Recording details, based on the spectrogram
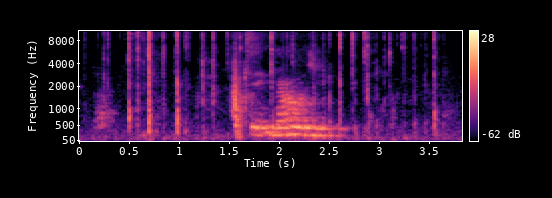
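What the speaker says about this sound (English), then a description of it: "Don't judge my typing skills" Clicky computer keyboard typing, a run of fast irregular keystrokes close to the microphone, interrupted by a person speaking briefly in the middle.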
